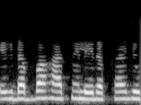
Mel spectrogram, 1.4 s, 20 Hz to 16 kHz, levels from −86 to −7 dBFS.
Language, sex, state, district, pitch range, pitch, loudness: Hindi, female, Uttar Pradesh, Gorakhpur, 240-250 Hz, 245 Hz, -18 LUFS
